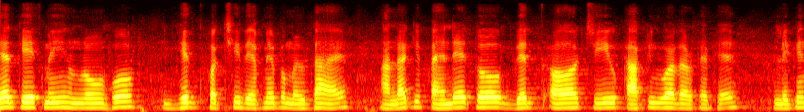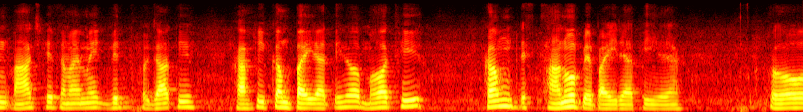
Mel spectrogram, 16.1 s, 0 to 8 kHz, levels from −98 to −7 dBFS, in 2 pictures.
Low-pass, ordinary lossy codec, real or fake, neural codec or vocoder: 7.2 kHz; none; fake; codec, 24 kHz, 0.9 kbps, WavTokenizer, small release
